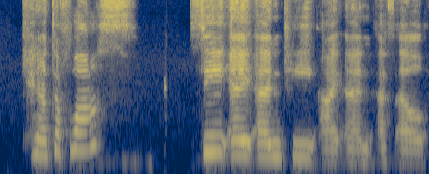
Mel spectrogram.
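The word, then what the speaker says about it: Cantinflas: beat out by I'm gonna say it wrong canta floss CA NT INF la s he played and equally hard to pronounce Thames passaport in around the world in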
